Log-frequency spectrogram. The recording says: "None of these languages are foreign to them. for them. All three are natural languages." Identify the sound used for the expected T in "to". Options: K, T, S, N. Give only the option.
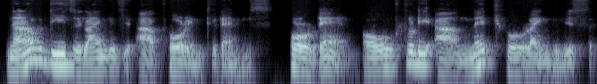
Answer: S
